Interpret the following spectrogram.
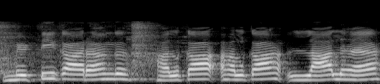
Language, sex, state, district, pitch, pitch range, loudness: Hindi, male, Jharkhand, Garhwa, 230 Hz, 215-245 Hz, -13 LUFS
